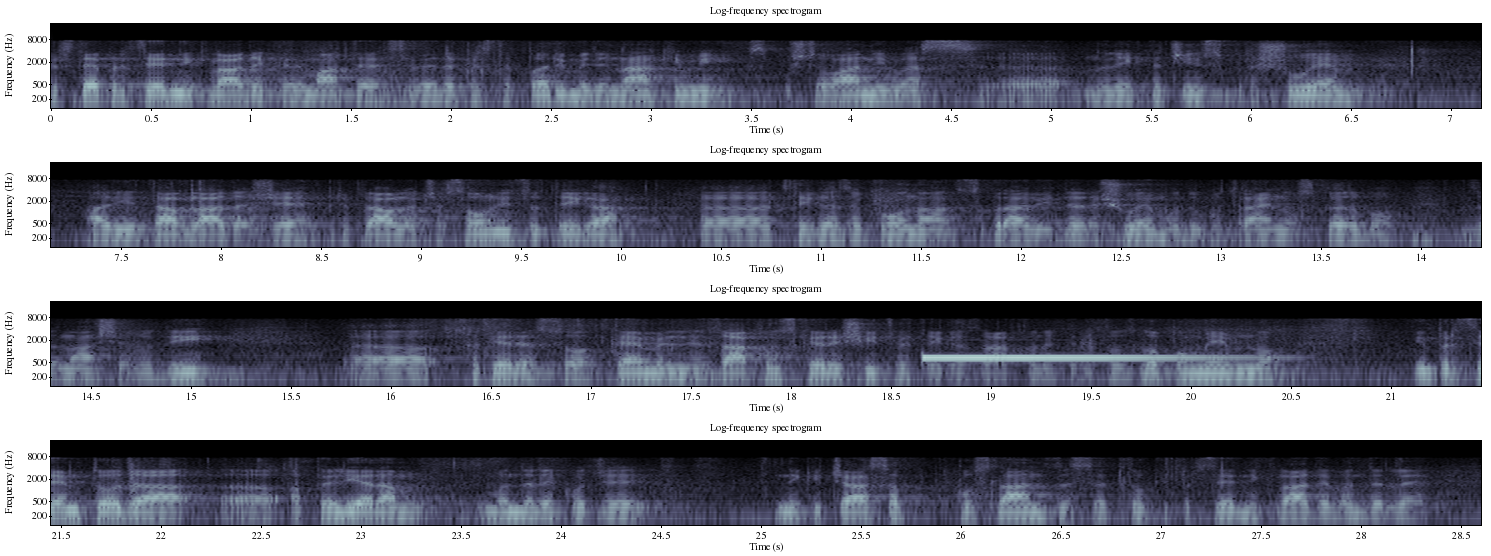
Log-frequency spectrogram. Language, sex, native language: Slovenian, male, Slovenian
